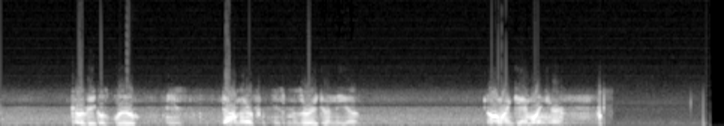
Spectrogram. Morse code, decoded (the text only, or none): none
